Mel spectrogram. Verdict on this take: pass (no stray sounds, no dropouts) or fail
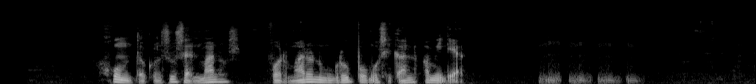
fail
